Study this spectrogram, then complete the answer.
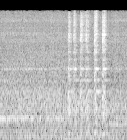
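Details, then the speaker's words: Car on the road with worn rear differential gears: steady mid-pitched whine under road and cabin noise on throttle lift-off, very loud on overrun; before adding sawdust to the differential. "как это всё гудит Вы слышали Это прям очень страшно гудит он очень сильно"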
